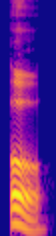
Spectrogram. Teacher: round your lips like you're saying the English letter O, but keep them rounded the whole time. Don't relax at the end how we normally do in English. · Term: French O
